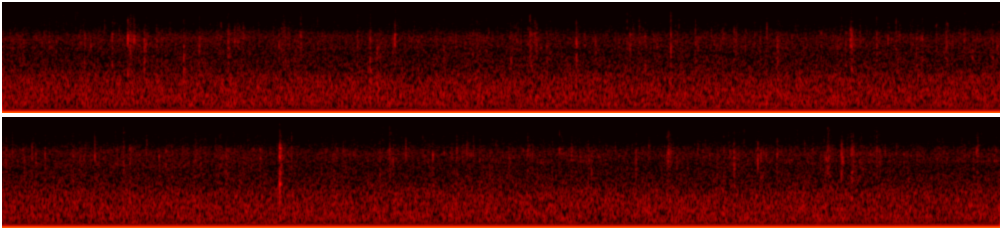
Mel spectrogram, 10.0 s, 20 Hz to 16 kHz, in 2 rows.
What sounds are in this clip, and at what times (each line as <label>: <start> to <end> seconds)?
rain: 0 to 10 seconds
Varied Thrush song: 8 to 10 seconds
